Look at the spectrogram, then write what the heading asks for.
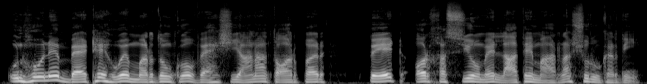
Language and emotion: Urdu, neutral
